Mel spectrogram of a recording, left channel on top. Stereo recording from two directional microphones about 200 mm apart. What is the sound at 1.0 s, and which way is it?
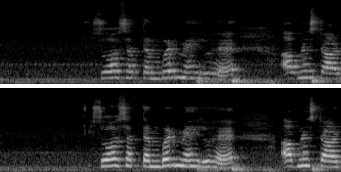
A woman's voice, 60° right (ahead or behind).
